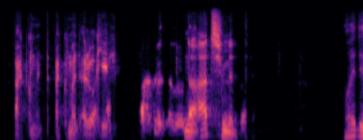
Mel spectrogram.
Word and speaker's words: Ahmed: no, it's not Ahmed, it's Ahmed. Ahmed Al-Wakil. Ahmed El-Wakil. No, Achmed.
